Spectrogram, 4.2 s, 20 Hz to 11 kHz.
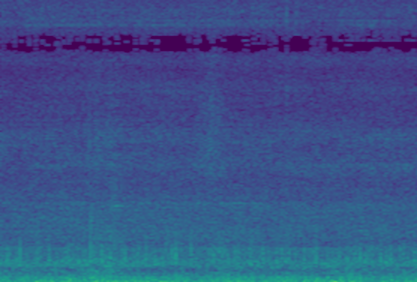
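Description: A small freezer's condensing unit running steadily close up: a Secop (Danfoss) TF4CLX hermetic compressor and its condenser fan, giving a steady low hum with a wash of air noise.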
